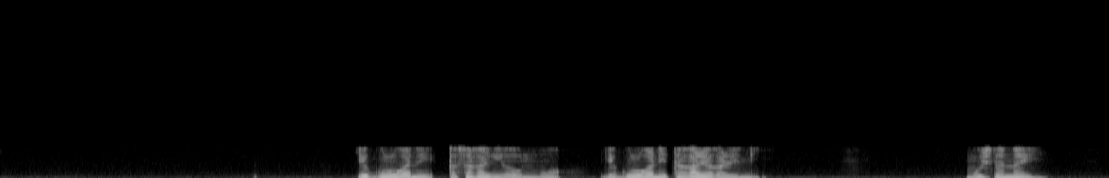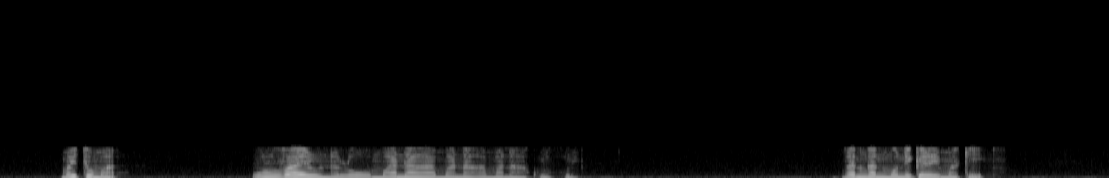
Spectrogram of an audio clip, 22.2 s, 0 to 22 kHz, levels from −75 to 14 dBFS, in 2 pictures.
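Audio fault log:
No faults heard.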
